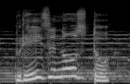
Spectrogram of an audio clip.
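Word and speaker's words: Brasenose: ブレイズノーズカレッジがなぜそう呼ばれるのかとか、どう発音するのかと迷う人が多くいますが、読んで字のごとくブレイズノーズと発音されます。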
